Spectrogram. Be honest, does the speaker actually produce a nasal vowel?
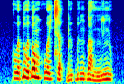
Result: no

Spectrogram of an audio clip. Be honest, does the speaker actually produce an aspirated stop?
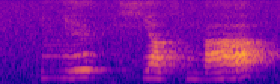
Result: no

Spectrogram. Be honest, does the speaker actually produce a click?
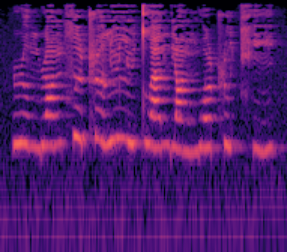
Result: no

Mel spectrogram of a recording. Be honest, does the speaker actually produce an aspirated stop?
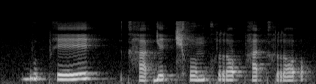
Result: yes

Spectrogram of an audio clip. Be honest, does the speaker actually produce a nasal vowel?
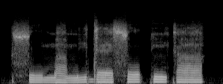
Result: yes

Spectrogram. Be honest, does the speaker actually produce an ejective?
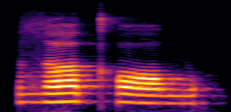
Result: no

